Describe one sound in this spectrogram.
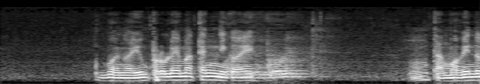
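A man speaks calmly into a microphone, heard through a broadcast.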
